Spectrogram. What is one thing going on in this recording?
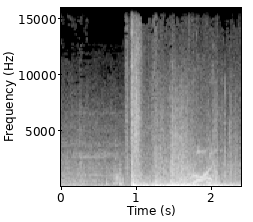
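A tank cannon fires with a sharp boom.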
